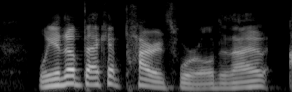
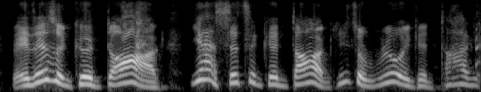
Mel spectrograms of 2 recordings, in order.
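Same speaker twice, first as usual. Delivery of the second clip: cooing over a dog; 8 semitones higher, 5 dB louder than usual. Retold or imitated. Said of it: "they're sitting there going".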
